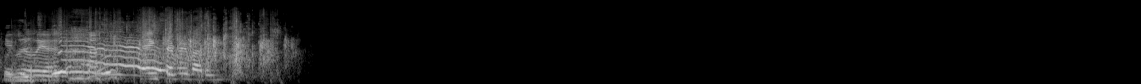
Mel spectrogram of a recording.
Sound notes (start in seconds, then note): 0.6 applause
